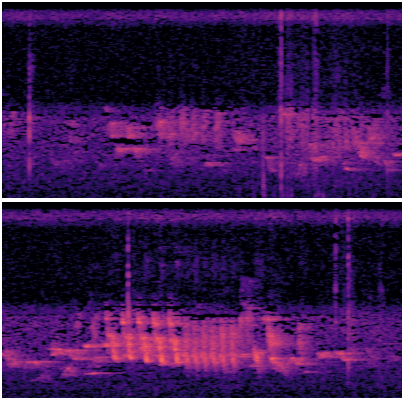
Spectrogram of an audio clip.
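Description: Faint birdsong: scattered high chirps, then a fast trill of rapidly repeated notes about five seconds in. A few soft clicks near the three-second mark.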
